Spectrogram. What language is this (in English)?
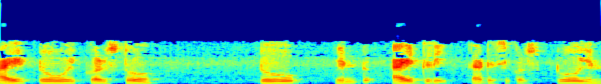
Tamil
